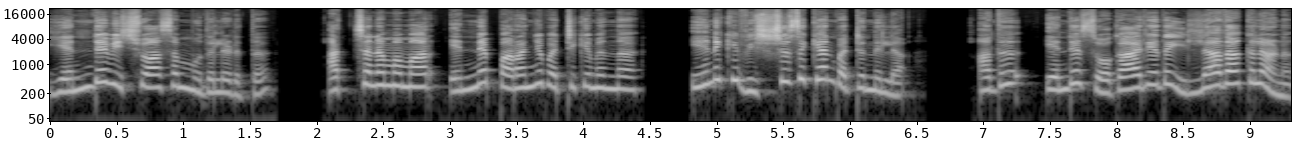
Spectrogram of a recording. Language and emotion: Malayalam, disgusted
